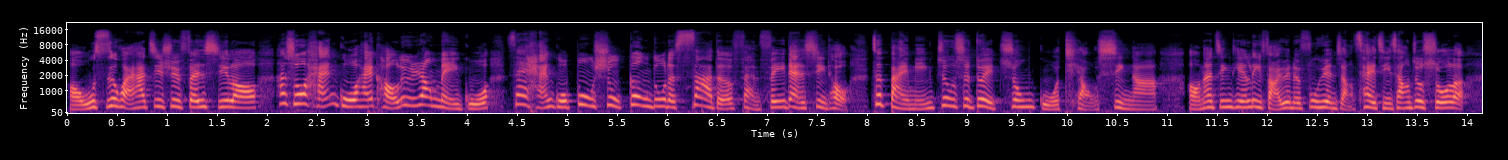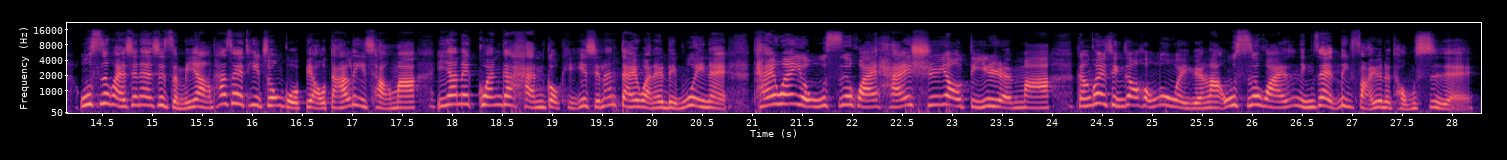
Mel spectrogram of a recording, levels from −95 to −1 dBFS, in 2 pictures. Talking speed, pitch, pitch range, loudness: 280 characters per minute, 285 Hz, 250-345 Hz, -26 LUFS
